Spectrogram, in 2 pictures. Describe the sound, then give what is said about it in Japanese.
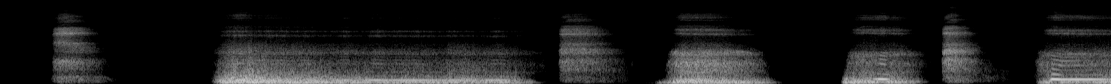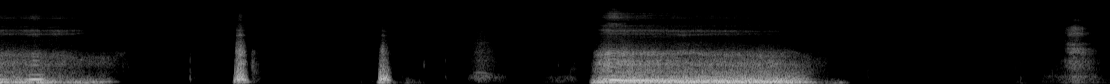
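Soft breathy puffs of air blown gently into the other ear during an ear-cleaning session, matching what was done to the right ear. Many separate breaths, some long and drawn out, others short, with quiet gaps between them and no talk. “それではこちらも右耳の時と同じようにお耳ふうふうからしていきますね。”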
